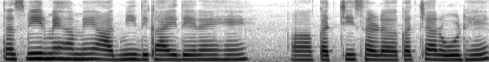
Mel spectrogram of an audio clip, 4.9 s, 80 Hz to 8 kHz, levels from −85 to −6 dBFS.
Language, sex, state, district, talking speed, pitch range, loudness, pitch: Hindi, female, Madhya Pradesh, Bhopal, 170 wpm, 210-235 Hz, -14 LUFS, 220 Hz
